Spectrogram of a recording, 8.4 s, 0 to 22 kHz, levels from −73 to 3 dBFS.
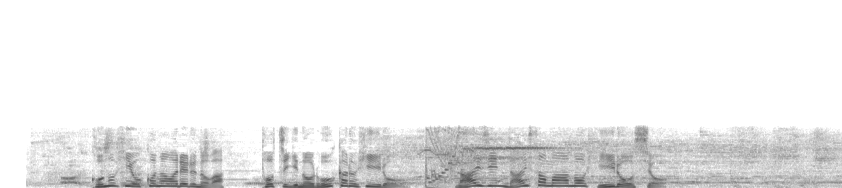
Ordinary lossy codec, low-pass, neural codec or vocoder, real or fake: none; 7.2 kHz; none; real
